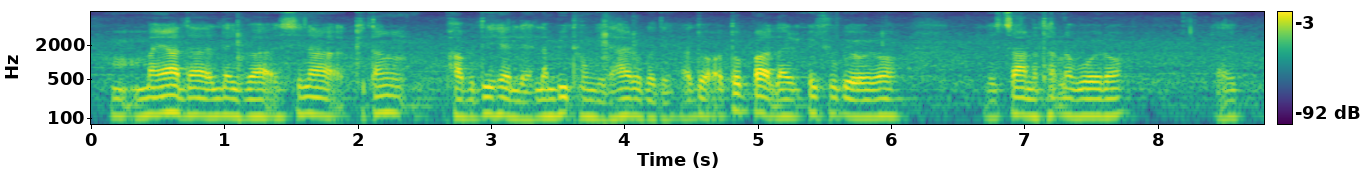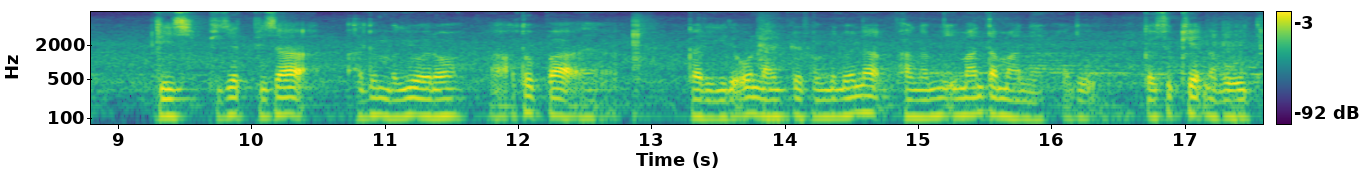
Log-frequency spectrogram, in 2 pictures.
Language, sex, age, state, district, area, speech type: Manipuri, male, 18-30, Manipur, Bishnupur, rural, spontaneous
